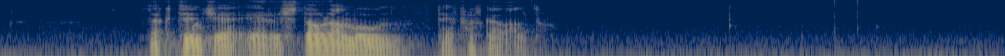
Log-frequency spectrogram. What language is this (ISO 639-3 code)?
fao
